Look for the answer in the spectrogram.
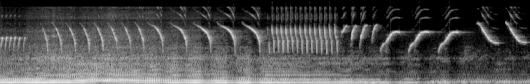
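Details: Panda canary song, played to raise excitement in other canaries: rapid series of high downward-sweeping whistled notes, buzzy rolled trills and fast repeated phrases, over a steady low hum.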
